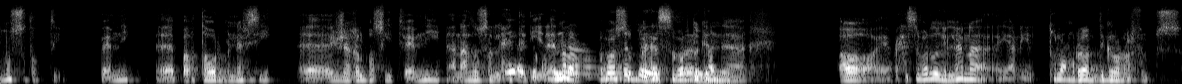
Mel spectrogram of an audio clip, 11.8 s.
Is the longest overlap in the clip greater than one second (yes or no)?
yes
